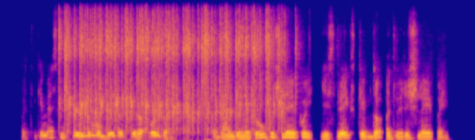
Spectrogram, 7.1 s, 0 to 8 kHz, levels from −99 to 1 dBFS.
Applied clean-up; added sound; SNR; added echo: none; Applause; 7 dB; none.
